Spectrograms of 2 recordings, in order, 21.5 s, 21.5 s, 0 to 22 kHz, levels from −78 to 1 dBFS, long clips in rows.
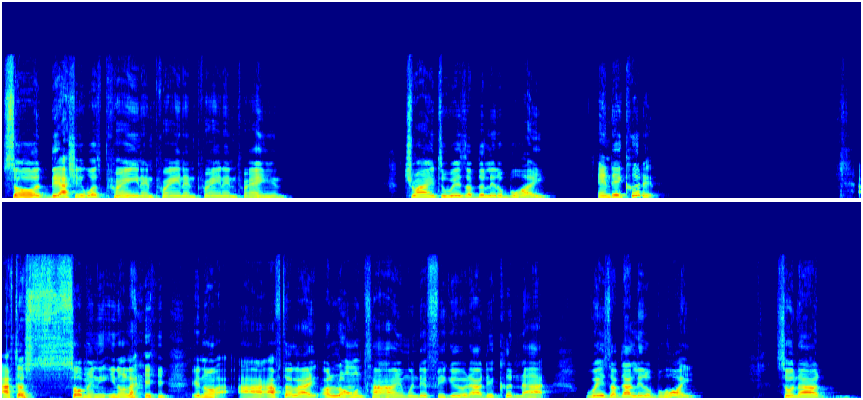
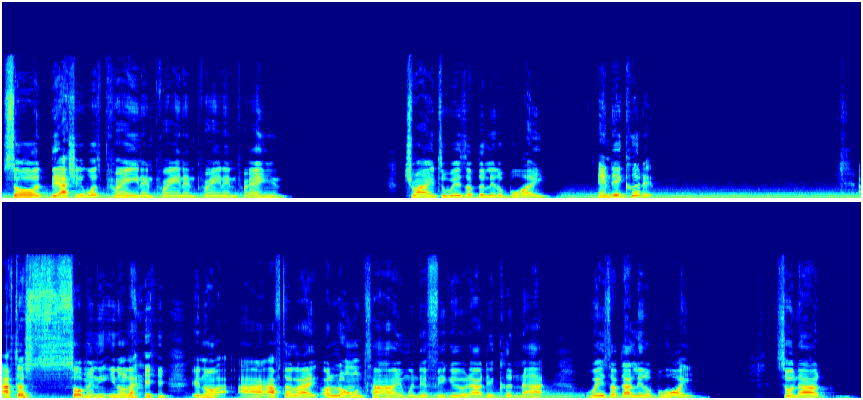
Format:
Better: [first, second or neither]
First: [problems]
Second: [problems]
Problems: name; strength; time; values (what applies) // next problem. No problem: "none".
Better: first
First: none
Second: low rumble; faint; until 3.5 s, from 7 to 14 s and from 16 to 20 s; 20 dB below the speech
